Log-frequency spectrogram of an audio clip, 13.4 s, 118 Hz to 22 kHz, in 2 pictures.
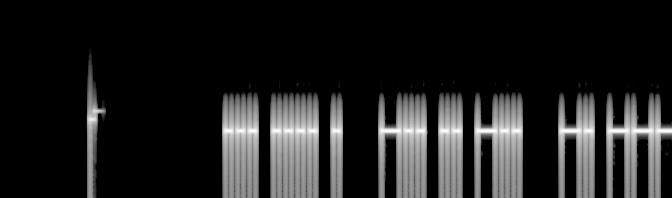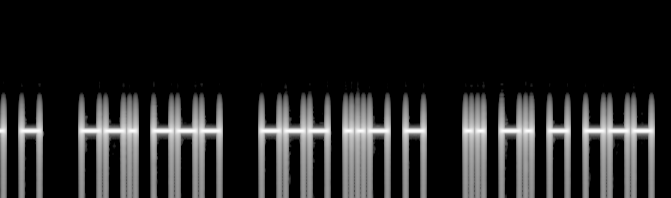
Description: Morse code, heard as a keyed tone, about 20 wpm, 700 Hz. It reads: SHE DID NOT GO OUT INTO
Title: Sentences from Top 700 Words 20wpm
